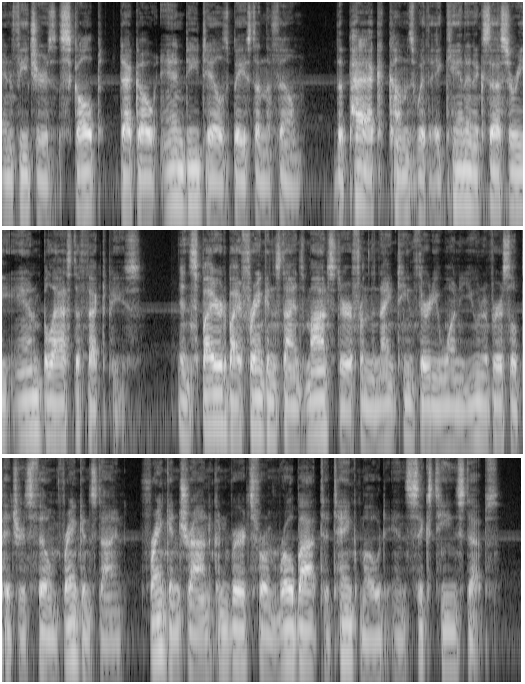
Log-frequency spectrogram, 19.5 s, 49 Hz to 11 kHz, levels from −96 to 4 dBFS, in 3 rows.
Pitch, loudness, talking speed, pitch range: 85 Hz, -17 LUFS, 130 wpm, 80-95 Hz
